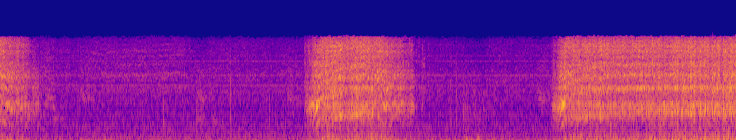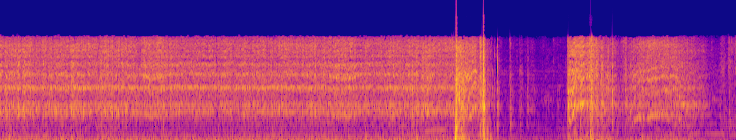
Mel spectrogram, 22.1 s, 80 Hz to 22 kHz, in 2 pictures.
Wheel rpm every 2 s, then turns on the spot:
0, 10, 90, 10, 190, 230, 230, 230, 200, 70, 60.
none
